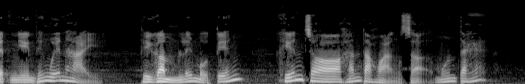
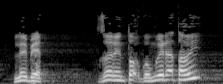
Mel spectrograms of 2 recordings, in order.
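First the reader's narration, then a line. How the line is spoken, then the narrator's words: Deep breath, shouting. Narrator (Vietnamese): Nguyễn Hải hít một hơi dài quát lên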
